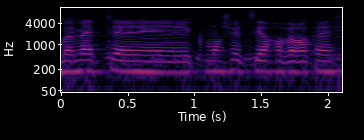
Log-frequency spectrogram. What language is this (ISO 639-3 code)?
heb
